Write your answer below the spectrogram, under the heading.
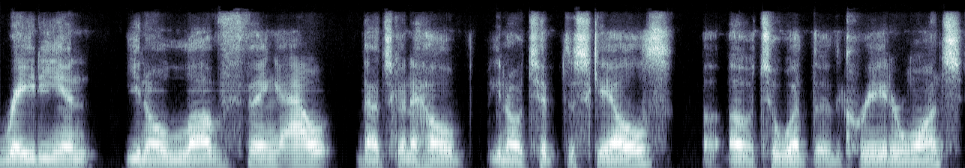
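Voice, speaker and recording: A man with a Brooklyn accent talks at a medium pitch and moderate pace, the sound dry and close with no echo. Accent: New York (Brooklyn). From New York City (Brooklyn). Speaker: podcast guest, activist. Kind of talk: casual chat. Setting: outdoors, video call. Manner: loud; animated.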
